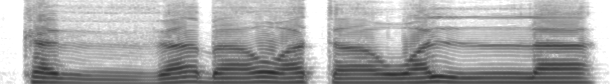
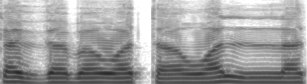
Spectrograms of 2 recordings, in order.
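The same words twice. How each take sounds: First: The phrase is unhurried, with the dh sustained. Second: The phrase is rushed, with the dh cut short. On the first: The speaker calls it right. "yang betul" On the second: The speaker calls it wrong. "Jangan seperti ini"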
